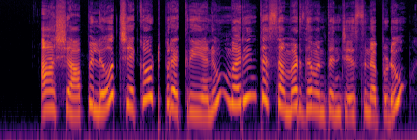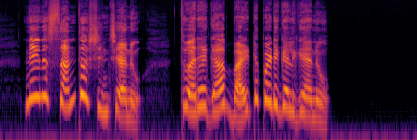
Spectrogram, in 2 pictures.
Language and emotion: Telugu, happy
